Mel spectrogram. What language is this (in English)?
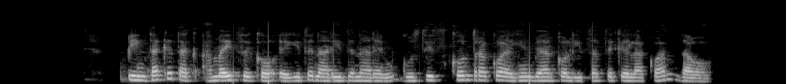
Basque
